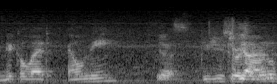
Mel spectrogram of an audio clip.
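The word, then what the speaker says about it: Nicoletta Elmi: what about the girl um i think you pronounce the name nicolette elmie yes you used her young girl and then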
